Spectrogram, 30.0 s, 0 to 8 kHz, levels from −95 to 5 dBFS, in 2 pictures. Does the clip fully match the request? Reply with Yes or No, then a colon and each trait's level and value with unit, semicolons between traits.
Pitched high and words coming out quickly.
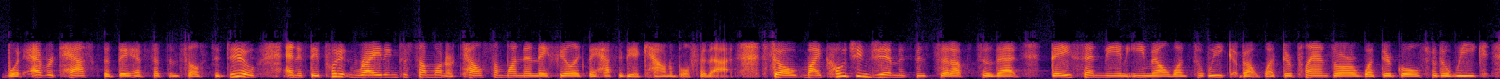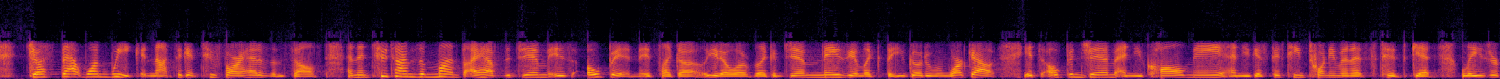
Yes: high, 210 Hz; fast, 240 wpm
